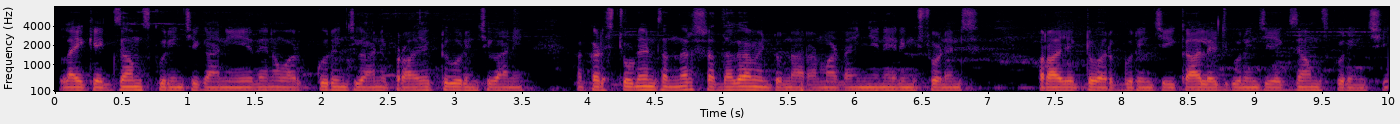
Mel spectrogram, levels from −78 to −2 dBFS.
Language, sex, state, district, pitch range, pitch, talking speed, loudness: Telugu, male, Telangana, Karimnagar, 105-115 Hz, 110 Hz, 130 wpm, -34 LUFS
